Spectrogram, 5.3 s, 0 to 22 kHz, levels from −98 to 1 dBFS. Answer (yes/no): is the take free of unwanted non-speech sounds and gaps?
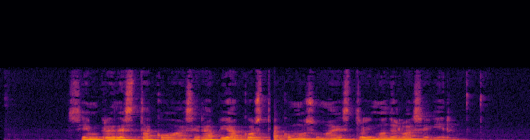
no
